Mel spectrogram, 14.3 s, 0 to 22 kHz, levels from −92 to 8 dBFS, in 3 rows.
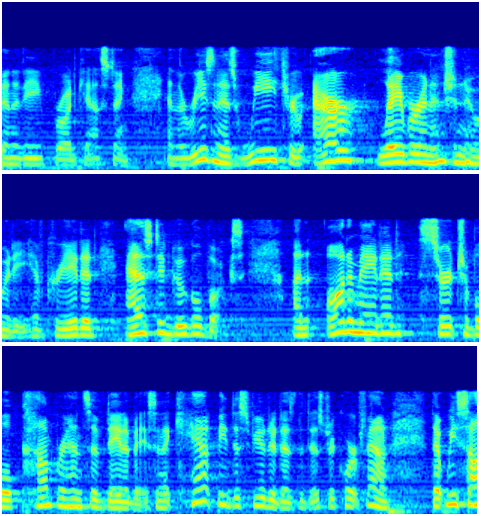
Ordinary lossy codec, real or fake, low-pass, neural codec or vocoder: Opus, 64 kbps; real; 7.2 kHz; none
